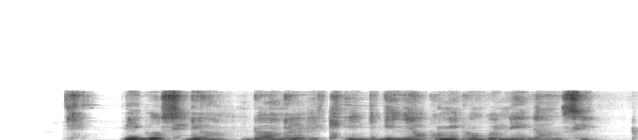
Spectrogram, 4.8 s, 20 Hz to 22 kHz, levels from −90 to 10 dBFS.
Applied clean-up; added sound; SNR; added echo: neural mask model DeepFilterNet 3.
